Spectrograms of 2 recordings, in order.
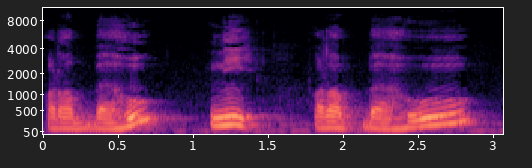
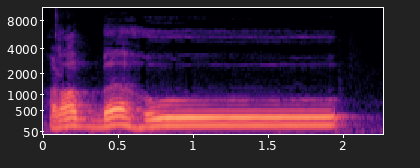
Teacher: On allonge 4 ou 5 temps, vu qu'il y a le petit waou avec la vague au-dessus. · Shown in: second take · Term: sila kubra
